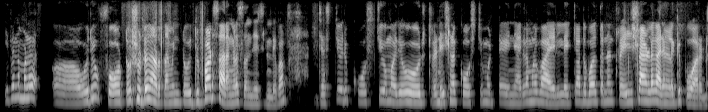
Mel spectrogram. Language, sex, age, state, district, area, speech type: Malayalam, female, 18-30, Kerala, Wayanad, rural, spontaneous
